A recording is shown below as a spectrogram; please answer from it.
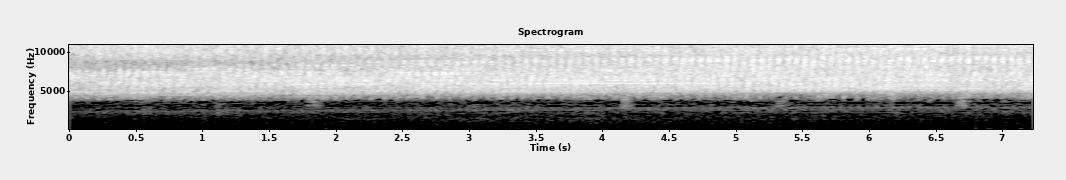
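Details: Cicada giving a continuous shrill, high buzzing drone that holds the same even pitch and loudness from start to finish, with no breaks and little else audible.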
